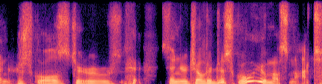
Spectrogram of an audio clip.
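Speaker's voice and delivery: high alien voice with inverted word order. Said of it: "I was going to do it in Yoda voice".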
